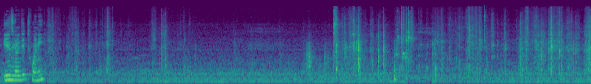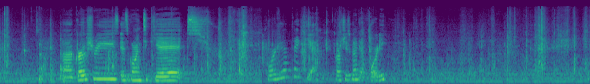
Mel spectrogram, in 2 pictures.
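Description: Paper banknotes rustle and flick as they are handled.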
